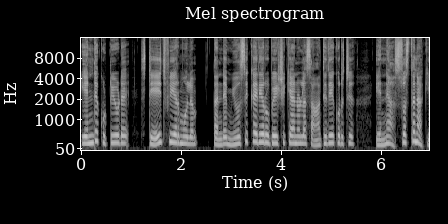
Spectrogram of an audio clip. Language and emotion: Malayalam, fearful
